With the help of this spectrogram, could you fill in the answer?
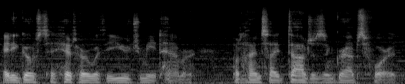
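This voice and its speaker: A man's voice: sits low, fairly even intonation, fairly quick, faint music behind. A man narrating a scripted audio drama, telling the action as a storyteller.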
